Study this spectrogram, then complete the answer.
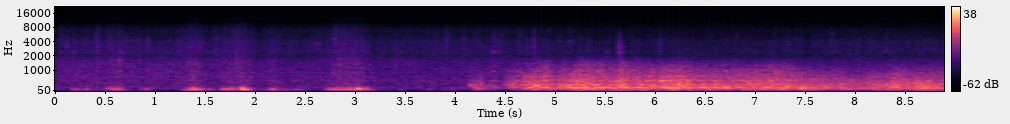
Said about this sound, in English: And that's why I stop and swim in the lake and sit under this boulder and watch this rain.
